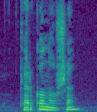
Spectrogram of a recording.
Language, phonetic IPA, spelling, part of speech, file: Polish, [ˌkarkɔ̃ˈnɔʃɛ], Karkonosze, proper noun, LL-Q809 (pol)-Karkonosze.wav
